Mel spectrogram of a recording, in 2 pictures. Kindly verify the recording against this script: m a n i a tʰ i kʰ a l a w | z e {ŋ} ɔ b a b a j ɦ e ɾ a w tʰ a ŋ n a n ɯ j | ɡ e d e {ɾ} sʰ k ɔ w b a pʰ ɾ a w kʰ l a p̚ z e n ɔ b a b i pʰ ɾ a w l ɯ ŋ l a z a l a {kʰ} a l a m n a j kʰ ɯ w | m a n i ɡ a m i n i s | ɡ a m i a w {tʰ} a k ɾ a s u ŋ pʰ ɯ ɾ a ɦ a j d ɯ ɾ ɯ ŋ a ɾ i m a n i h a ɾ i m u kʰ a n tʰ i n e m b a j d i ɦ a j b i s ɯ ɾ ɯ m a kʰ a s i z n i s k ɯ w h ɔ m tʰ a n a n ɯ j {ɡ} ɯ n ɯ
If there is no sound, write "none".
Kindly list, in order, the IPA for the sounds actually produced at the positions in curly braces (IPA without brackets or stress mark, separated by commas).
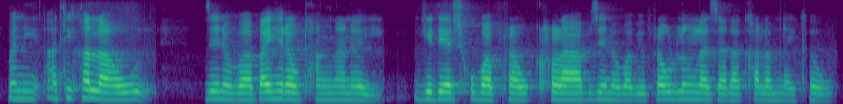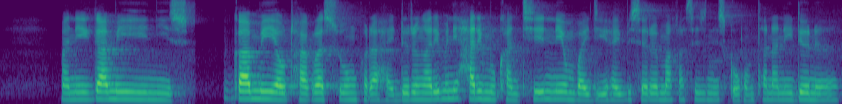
n, ɾ, kʰ, tʰ, d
